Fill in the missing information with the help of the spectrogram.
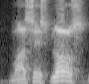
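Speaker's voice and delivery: loud, drawn-out cry of alarm; alarmed scream. A narrator's reading. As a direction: cry out loudly, stretching the words. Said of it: "diye bir çığlık attı".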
